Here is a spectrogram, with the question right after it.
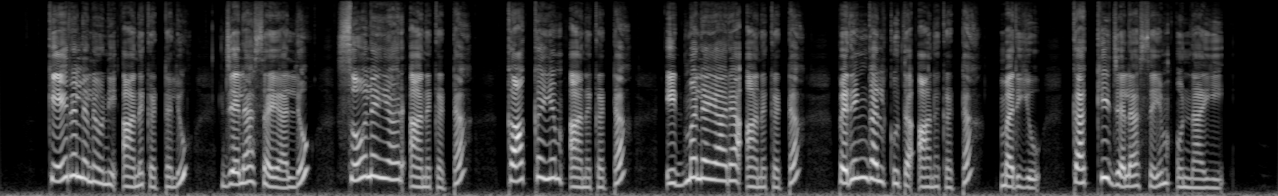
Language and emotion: Telugu, neutral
